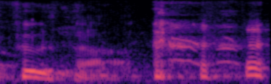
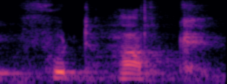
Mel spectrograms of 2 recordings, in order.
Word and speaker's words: Futhark: Futhark. Yes. Well, let's start anyway. Now Godfrey's turn. Godfrey. Well, Frank hasn't quite got the pronunciation right. It's actually Futhark, and it's Scandinavian folklore for a werewolf.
